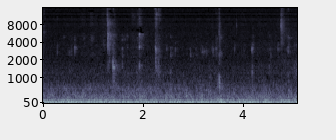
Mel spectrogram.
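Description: Close-miked chewing of boiled red potato: soft, wet mouth sounds and small clicks over a steady low hum.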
